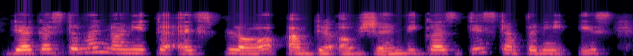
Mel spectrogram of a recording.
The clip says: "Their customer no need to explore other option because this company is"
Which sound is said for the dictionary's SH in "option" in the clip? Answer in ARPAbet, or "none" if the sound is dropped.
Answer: SH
